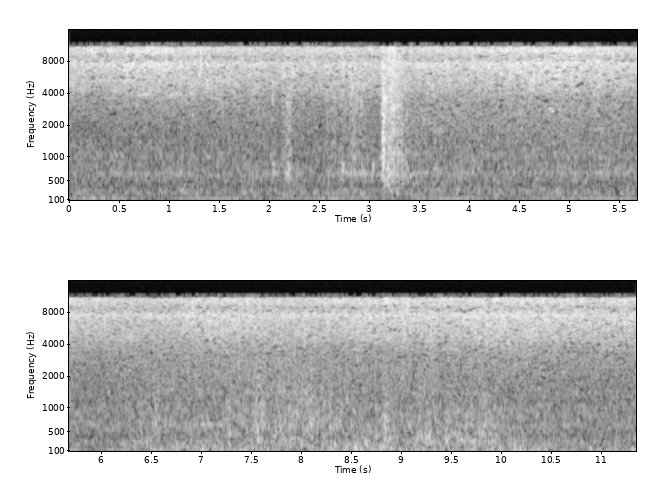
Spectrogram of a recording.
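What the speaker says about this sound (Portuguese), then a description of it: "Mó chuva, velho." Steady rain with low rumbling roll through a stormy scene in Genshin Impact, with a brief sharper crack near the three-second mark, continuous and fairly full throughout with no voices.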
